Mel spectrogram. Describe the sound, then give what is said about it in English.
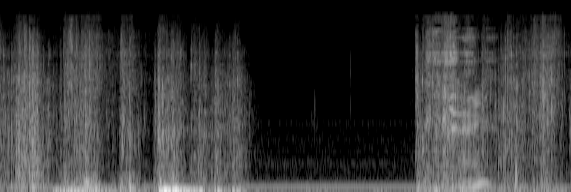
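Crisp, crackling rustle of a bag of Chipotle chips being handled while someone unpacks their food, in busy bursts for a couple of seconds, a short lull, then another round of crinkling with a faint voice mixed in. “You sound like a fucking cat digging through a bag of trash.”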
